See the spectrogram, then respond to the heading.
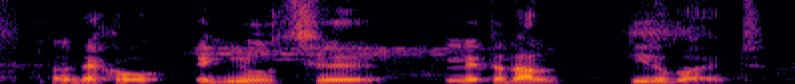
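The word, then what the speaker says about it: pterygoid: টেরিগয়েডের উচ্চারণের সময় আমাদের টির উচ্চারণ হবে না। লক্ষ্য করে দেখো যেন টি আসছে হলো, তাই না? আছে না? লেটারাল পিটি আর ওয়াই, তাই না? পিটি আর ওয়াই জি ওয়াই ডি, টেরিগয়েড।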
